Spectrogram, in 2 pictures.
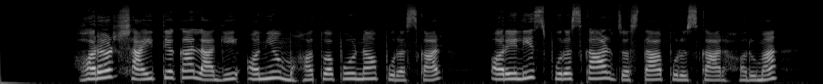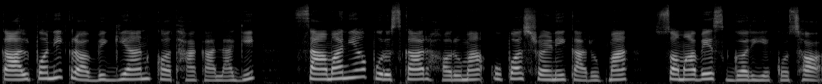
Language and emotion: Nepali, neutral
